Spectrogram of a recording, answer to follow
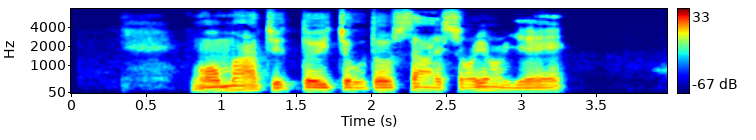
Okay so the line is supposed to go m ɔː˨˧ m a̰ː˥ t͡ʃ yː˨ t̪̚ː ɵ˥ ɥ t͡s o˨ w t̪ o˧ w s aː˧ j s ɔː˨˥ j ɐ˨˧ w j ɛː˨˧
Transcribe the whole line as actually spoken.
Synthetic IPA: ŋ ɔː˨˧ m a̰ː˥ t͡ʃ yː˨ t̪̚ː ɵ˧ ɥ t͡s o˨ w t̪ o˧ w s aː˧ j s ɔː˨˥ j ɐ˨˧ w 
